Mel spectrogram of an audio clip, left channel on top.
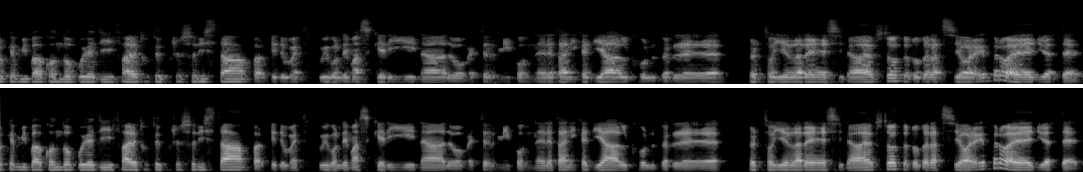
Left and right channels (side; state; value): both; normal; correlation 0.64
